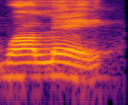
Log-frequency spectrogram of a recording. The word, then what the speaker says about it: Wale: He's like Wale, not Wally. I know he used to get mad as crap when people call him Wally. Because the way his name is spelled, it sounds like Wally, you know, but it's Wale with Downtown Hot Radio.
